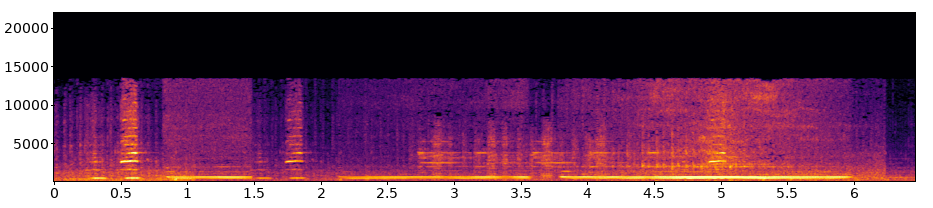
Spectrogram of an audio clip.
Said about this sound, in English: The train park is a busy place. More than a dozen locomotives and their engineers are giving rides to family and friends.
